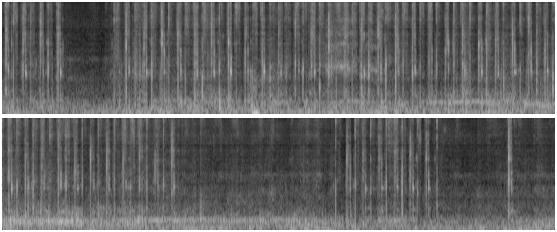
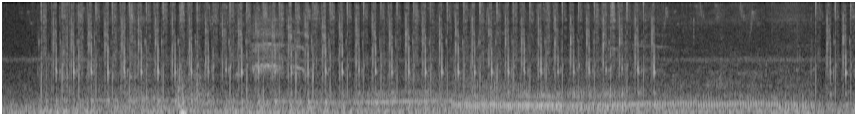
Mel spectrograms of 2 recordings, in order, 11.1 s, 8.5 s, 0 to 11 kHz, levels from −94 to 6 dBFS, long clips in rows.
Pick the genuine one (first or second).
second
